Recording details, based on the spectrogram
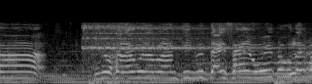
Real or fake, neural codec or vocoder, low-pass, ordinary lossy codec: real; none; 7.2 kHz; none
